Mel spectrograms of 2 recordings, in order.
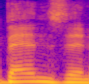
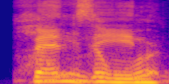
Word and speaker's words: Benzene: It looks like benzin in the subtitles. Yeah. But it's apparently it's actually benzene.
